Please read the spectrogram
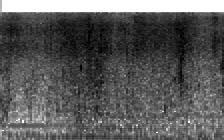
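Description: Steady rush of wind and water sloshing in shallow flooded marsh grass, with no distinct strokes or voices.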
